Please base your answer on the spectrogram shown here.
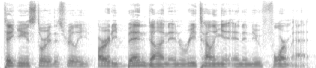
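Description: A man's voice: mid-range voice, fairly quick. Male podcast moderator, mid-range and very clean in tone, conversational. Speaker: podcast host. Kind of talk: casual discussion moderating.

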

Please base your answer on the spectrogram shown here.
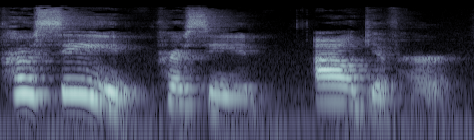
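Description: A woman playing a meddling, scornful gentleman in a Shakespearean radio play, theatrical and admonishing, in an echoey room. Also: fairly high pitch, very animated, takes it slowly, exaggerated voice. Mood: commanding.

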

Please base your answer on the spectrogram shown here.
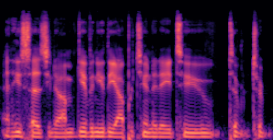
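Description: A man co-hosting a podcast, recapping TV in an animated, slangy and profane way. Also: on the low side, racing, dry recording. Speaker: podcast co-host. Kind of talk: casual TV episode recap.

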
